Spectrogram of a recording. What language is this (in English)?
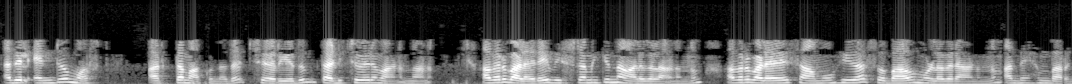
Malayalam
